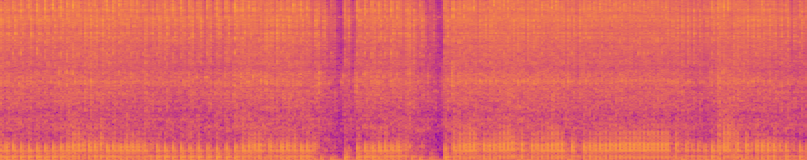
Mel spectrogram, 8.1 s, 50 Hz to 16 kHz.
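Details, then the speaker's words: 2000 Honda 400EX with a cheap eBay piston and cylinder, after valve lash was set (0.004 in intake, 0.005 in exhaust): fast, even top-end ticking at idle remains. "all right still making that noise so we're gonna adjust the timing chain next"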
